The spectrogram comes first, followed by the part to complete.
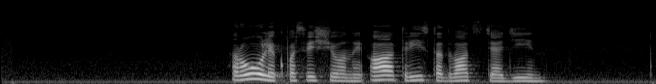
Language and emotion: Russian, neutral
